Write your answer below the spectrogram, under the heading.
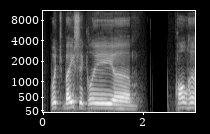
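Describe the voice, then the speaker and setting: A man with an East Tennessee accent, dark, mellow tone, fairly even intonation, and very slow pace. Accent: Southern US (East Tennessee). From US South, East Tennessee. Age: 70s. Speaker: county commissioner and property appraiser. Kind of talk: casual interview. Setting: studio.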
